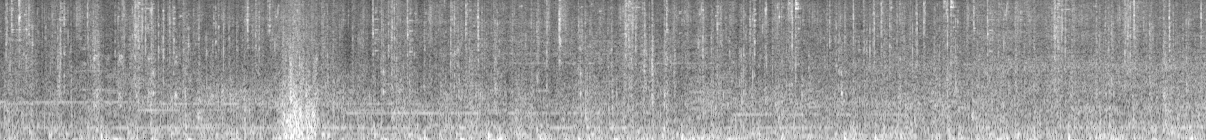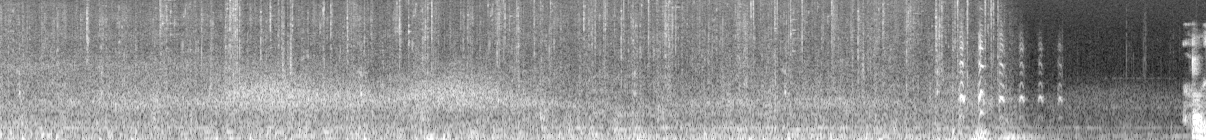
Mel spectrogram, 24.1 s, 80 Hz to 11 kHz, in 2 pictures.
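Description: Robot chicken in the Wasteland 3 video game clucking and pecking, with a busy mechanical, gear-like clatter running steadily under game ambience, then cutting out near the end.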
